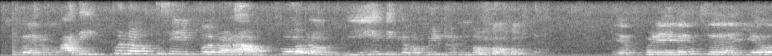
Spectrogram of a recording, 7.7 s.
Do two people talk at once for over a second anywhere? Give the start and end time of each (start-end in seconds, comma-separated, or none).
none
